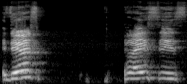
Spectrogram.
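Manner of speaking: loud, high, aggravated stutter.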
